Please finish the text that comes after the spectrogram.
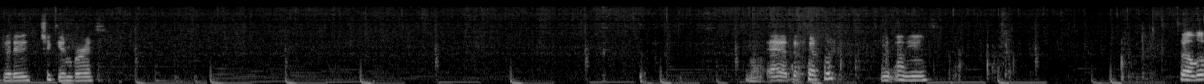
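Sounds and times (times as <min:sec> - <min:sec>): background music with steady beat: 0:00.0 - 0:12.0
chicken sizzling in a skillet: 0:00.0 - 0:12.0
fork turning meat: 0:07.5 - 0:08.8, 0:09.4 - 0:10.4.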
